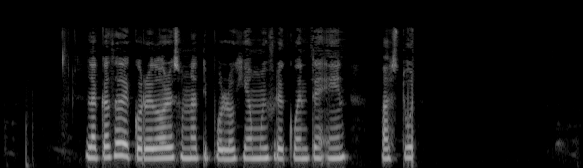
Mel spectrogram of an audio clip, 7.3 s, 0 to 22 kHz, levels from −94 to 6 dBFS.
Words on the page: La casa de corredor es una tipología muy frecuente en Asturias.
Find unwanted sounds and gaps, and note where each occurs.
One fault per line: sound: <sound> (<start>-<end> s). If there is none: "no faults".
no faults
